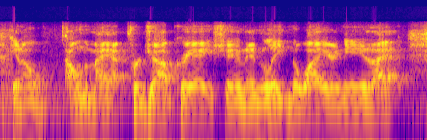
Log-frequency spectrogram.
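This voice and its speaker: Amid noticeable background noise and audible room echo, a man speaks at medium pitch in a Southern US accent. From Arkansas. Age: 60s. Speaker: economic development executive. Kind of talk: interview.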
